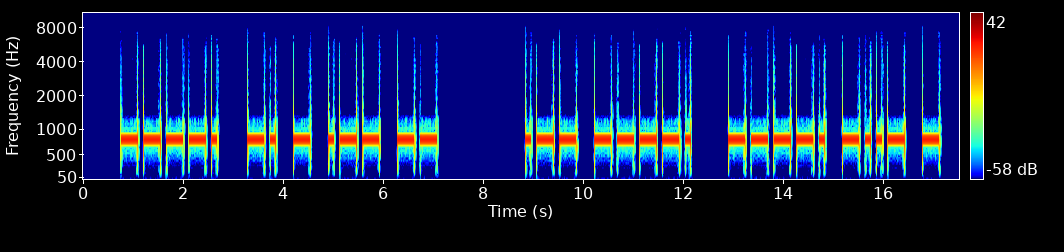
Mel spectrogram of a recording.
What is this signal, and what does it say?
Morse code, heard as a keyed tone, about 10 wpm, 800 Hz. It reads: 9NTWM W99XT
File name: LEZIONI / 7 GF9Z / 7 GF9 10wpm 2747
